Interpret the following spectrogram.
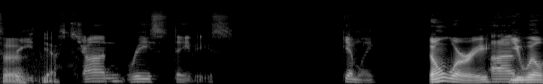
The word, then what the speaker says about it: Davies: Vinci and it was played by John Rice Davis. Davies.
